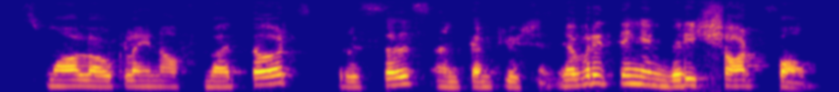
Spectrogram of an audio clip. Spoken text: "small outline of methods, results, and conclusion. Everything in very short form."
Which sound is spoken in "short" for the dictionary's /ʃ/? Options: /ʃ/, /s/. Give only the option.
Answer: /ʃ/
